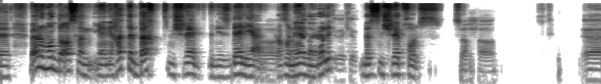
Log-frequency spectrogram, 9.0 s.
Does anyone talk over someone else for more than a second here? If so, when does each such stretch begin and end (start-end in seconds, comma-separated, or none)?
3.8-5.4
